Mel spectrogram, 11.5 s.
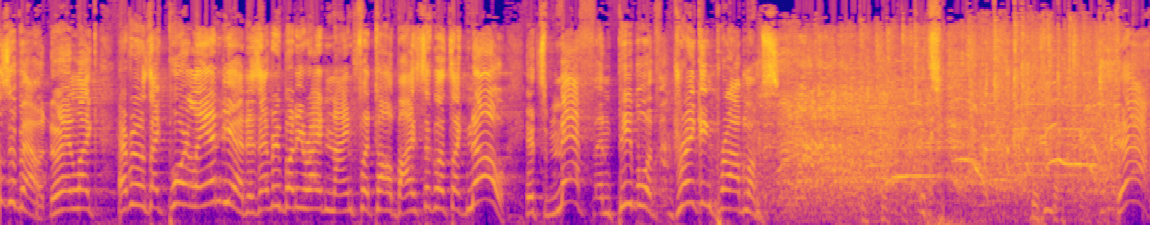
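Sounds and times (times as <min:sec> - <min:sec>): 
speech: 0:00.0 - 0:11.4
laughter: 0:06.5 - 0:11.5
audience applause: 0:07.9 - 0:11.5.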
